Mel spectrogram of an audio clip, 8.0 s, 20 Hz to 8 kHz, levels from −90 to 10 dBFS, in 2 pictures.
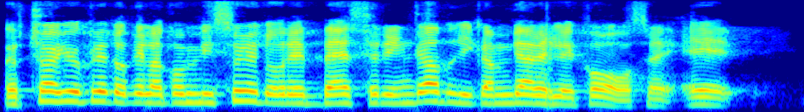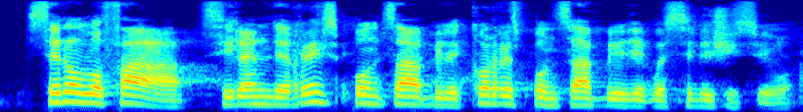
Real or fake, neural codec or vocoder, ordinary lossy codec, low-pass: fake; codec, 16 kHz, 2 kbps, FreqCodec, larger model; none; none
